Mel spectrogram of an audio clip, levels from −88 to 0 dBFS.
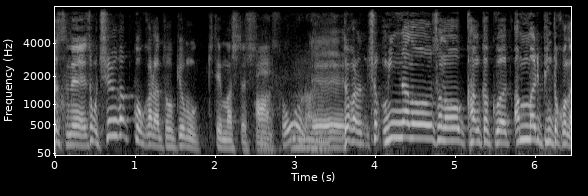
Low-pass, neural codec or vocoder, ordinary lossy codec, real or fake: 7.2 kHz; none; Opus, 32 kbps; real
